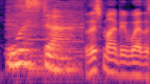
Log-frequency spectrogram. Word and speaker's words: Worcester: of the same name but wer Massachusetts with a population of 207,000 pretty much has the same pronunciation in fact with this being Massachusetts many locals even leave off the r like we do in Britain wer this might be where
